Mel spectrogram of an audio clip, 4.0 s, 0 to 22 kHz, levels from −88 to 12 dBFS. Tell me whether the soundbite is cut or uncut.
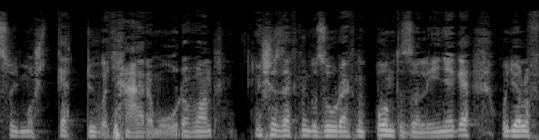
uncut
